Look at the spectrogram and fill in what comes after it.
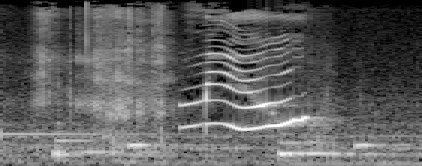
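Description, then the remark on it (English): A single high-pitched kitten meow, drawn out and rising then falling in pitch, heard clear over a faint, steady background hum. “So he fetched a kitten.”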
